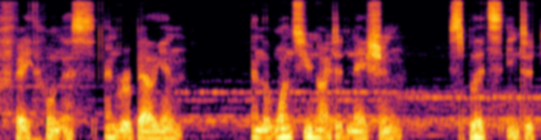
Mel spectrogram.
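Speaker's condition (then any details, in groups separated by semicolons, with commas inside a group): No condition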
